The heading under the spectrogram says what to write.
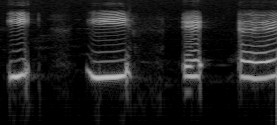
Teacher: आपकी जो जिह्वा है, जीभ है, उसके जो आगे का भाग है वो ऊपर को उठता हुआ दिखाई देगा, आपको प्रतीत होगा, तो ये अग्र स्वर कहलाते हैं।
